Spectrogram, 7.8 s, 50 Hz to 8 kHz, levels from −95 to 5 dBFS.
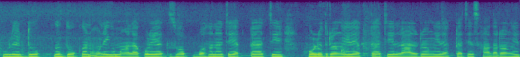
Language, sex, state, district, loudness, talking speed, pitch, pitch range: Bengali, female, West Bengal, Dakshin Dinajpur, -16 LUFS, 170 wpm, 200 Hz, 190-205 Hz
